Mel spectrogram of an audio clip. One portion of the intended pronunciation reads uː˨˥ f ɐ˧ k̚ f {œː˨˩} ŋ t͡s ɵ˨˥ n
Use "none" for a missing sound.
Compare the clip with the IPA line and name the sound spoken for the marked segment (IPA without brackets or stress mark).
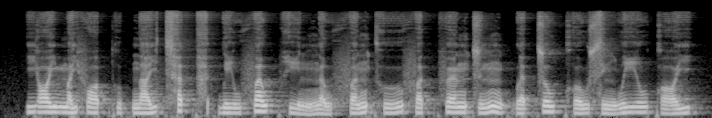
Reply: œː˧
